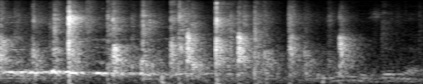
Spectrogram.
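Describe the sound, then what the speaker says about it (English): Scattered clapping from an audience at a company business presentation, a loose run of individual hand claps of uneven rhythm, fairly close and moderately soft, with some background voices. "I didn't hear you clap, sir."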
